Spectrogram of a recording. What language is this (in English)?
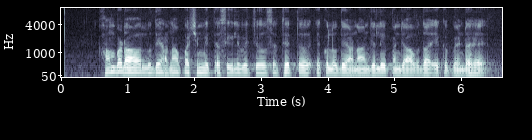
Punjabi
